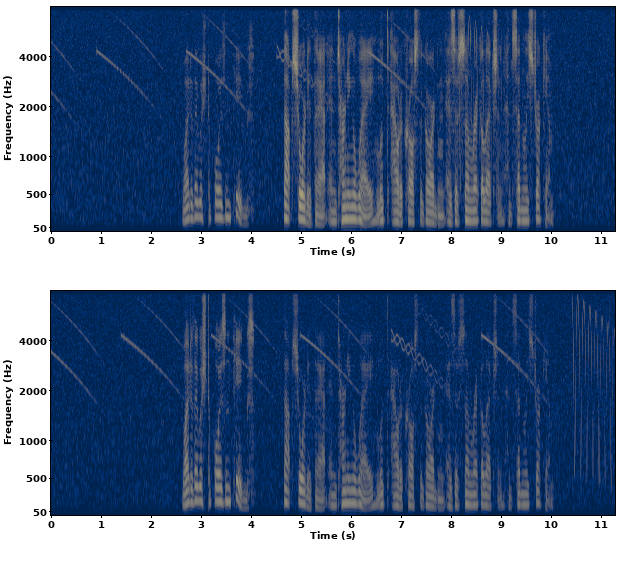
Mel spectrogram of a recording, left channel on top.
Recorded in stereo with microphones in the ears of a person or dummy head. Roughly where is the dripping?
No dripping in this recording.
